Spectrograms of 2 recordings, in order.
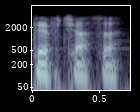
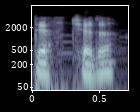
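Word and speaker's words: DevChatter: see it's brought back dev chatter. There are limits to its abilities. So one of the jokes about dev chatter is that people mispronounce his stream to be death cheddar.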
